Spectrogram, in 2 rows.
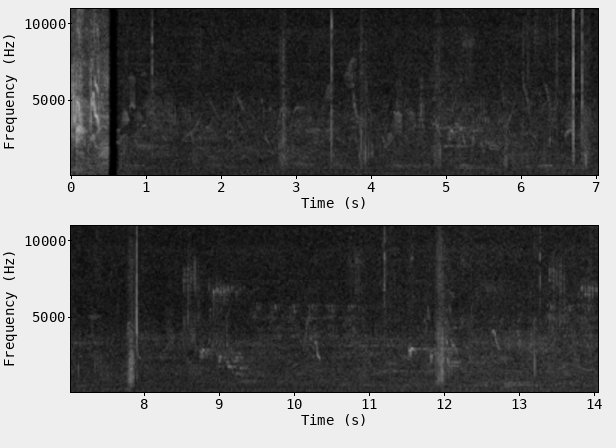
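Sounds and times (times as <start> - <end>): bird chirps: 0.0 - 14.0
faint open-air ambience: 0.0 - 14.0.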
